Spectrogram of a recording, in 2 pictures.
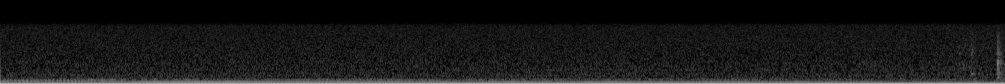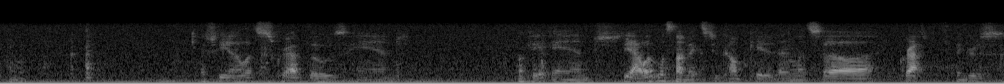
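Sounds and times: low hum with hiss: 0.0 - 20.0.

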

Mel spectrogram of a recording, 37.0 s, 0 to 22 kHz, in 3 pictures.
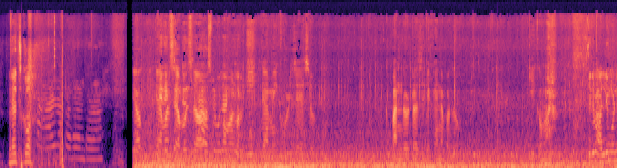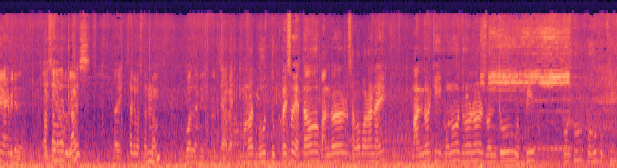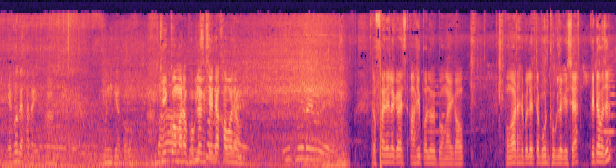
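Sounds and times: voices in a car: 2.7 - 6.3, 10.6 - 20.0, 20.6 - 31.5
man talking: 11.8 - 25.8, 26.7 - 29.7, 32.1 - 34.0, 34.8 - 37.0.

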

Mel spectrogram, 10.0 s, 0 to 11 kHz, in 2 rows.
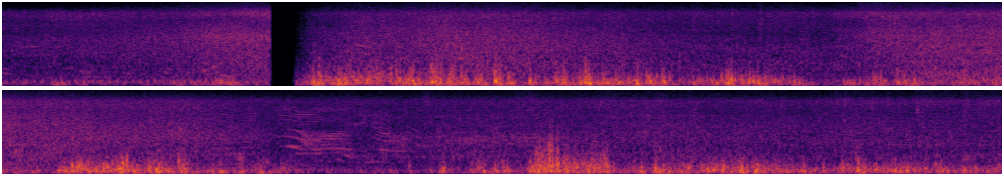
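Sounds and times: small waves washing onto shore: 0.0 - 10.0
wind buffeting microphone: 0.0 - 10.0.

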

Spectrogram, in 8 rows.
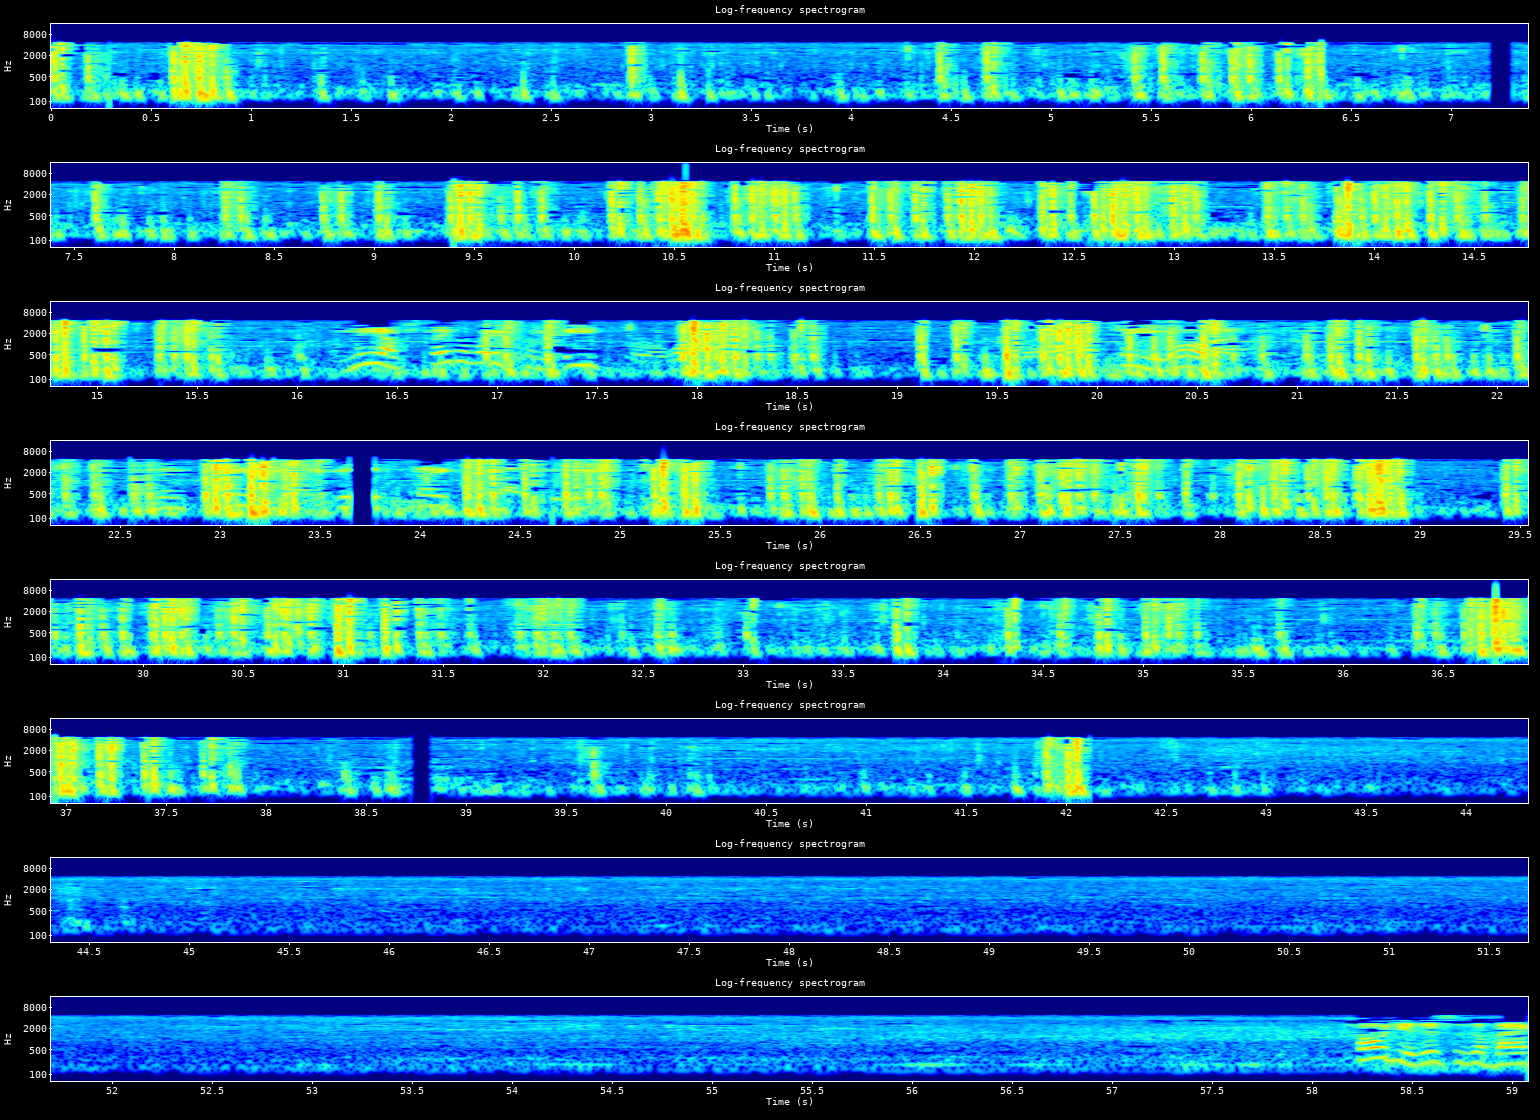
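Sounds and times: bicycle rattling over pavement: 0.0 - 40.3, 40.9 - 43.0.

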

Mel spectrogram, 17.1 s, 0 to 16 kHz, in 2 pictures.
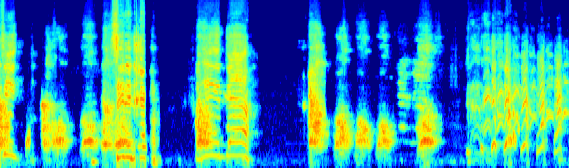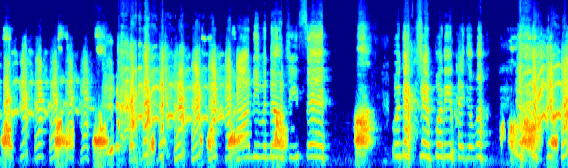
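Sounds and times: men laughing hard: 7.0 - 12.8, 14.6 - 17.0.

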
